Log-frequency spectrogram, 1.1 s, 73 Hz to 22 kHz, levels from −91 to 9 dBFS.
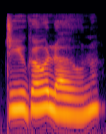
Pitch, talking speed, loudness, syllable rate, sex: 200 Hz, 225 wpm, -15 LUFS, 6.2 syllables/s, female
